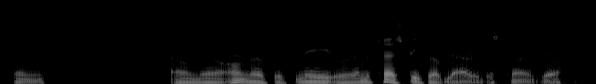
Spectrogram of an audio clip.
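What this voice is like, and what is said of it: Deep, quiet voice. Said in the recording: “your voice, we can barely hear you ... My voice is deep.”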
